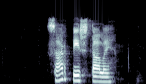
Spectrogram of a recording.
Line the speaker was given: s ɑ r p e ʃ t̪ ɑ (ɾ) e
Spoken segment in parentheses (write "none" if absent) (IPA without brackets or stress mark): l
